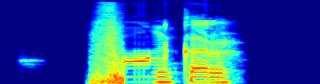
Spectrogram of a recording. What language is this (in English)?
Lasi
